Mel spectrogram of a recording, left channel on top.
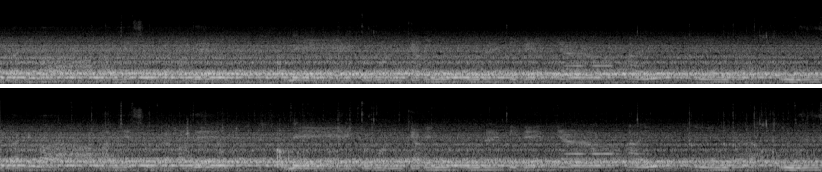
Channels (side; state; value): both; normal; correlation 0.61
